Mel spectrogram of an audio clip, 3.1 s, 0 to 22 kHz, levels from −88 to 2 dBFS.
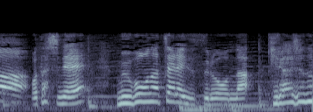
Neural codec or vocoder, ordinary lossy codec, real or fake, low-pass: none; none; real; 7.2 kHz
